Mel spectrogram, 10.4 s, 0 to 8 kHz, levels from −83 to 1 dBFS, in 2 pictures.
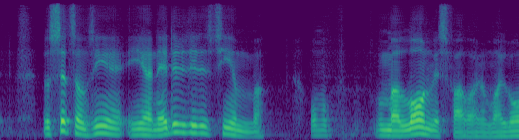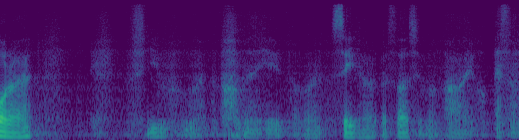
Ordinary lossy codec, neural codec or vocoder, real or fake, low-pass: none; codec, 16 kHz, 0.2 kbps, FocalCodec; fake; 7.2 kHz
